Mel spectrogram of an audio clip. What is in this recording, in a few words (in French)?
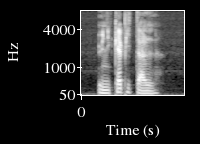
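"une capitale", French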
